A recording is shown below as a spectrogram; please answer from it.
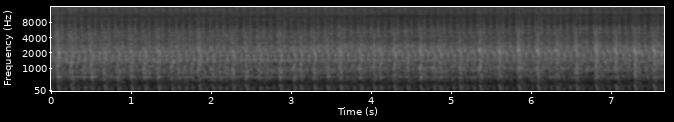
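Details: Yamaha MX King (YR15): a quick steady ticking, about four per second, over the idle, coming from the cylinder head; valve float caused by a high-duration camshaft.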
